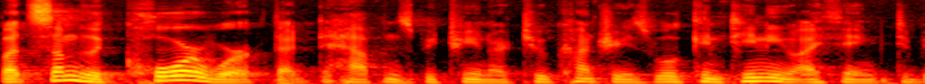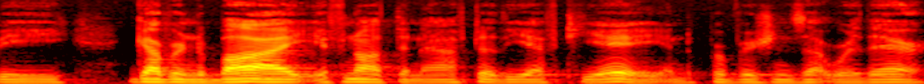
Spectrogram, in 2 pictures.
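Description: A man's fairly low voice at a moderate pace, hardly any pauses, ordinary pitch variation, in a very clean recording with a silent background. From Canada. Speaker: former diplomat, panelist. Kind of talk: panel discussion. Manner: halting, many fillers and repeats.

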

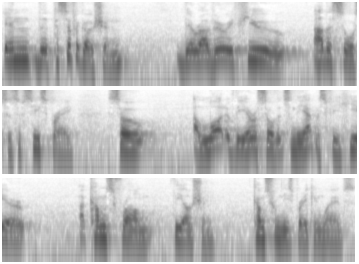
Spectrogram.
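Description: A man's high-pitched, dark, mellow voice at a moderate pace, with ordinary pitch variation, long, frequent pauses and audible room echo. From New Zealand. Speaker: research oceanographer. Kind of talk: public lecture. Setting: stage with audience.

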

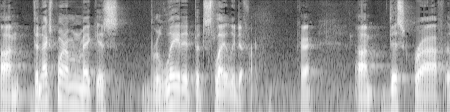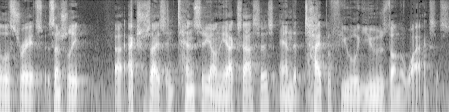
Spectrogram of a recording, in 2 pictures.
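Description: A man speaks with lively intonation at a fairly quick pace. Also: medium pitch for a man. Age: 30s. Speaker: emergency physician giving a talk. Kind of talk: lecture. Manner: halting, many fillers.

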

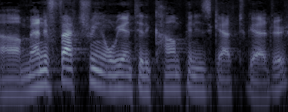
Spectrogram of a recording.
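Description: On a very clean recording with a silent background, a man with a Korean accent speaks at a fairly low pitch. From South Korea. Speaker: bioengineering professor and company co-founder. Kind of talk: lecture. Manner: halting.

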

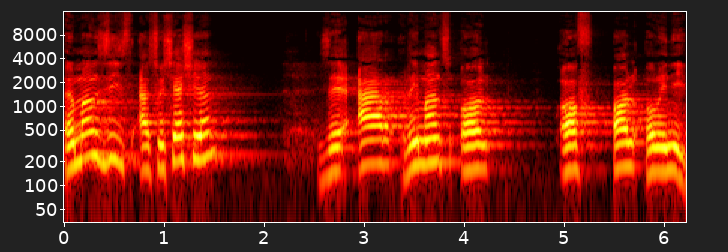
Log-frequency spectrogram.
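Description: At a very slow pace, a man with a high pitch speaks with ordinary pitch variation. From Chad. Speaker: paleontologist. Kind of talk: lecture. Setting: stage with audience. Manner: halting.

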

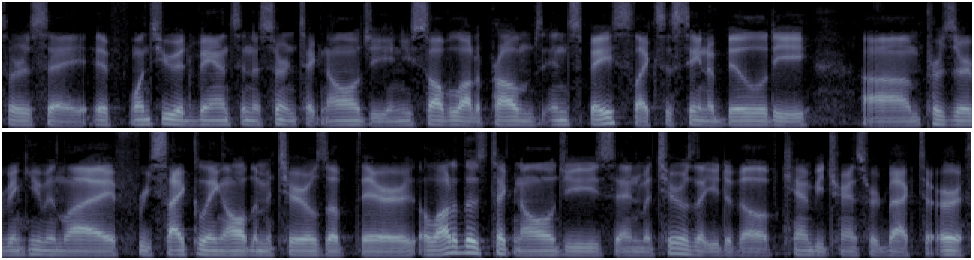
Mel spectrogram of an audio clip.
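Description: A man with a very deep, low pitch. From Las Vegas, Nevada, US. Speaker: aerospace startup founder. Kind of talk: career talk.

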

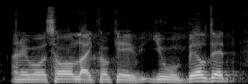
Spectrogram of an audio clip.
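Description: In an Argentine accent, a man speaks fairly quickly at a medium pitch with ordinary pitch variation, on a very clean recording with a silent background. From Argentina. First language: Spanish. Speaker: business executive. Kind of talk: talk to an audience. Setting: stage with audience.

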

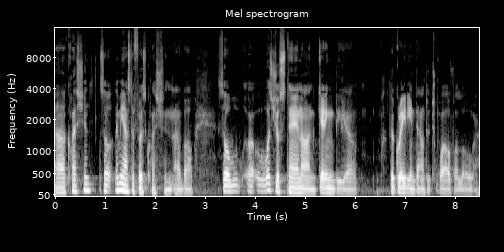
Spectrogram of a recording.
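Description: A man's unremarkable speaking voice, fairly low in pitch, with lively intonation at a fairly slow pace. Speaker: conference moderator. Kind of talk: formal introduction.

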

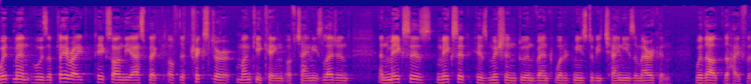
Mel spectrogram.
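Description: An unremarkable speaking voice, fairly even in intonation, at a moderate pace. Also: man, medium pitch for a man. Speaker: university host introducing speaker. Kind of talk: formal introduction. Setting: campus library event.

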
